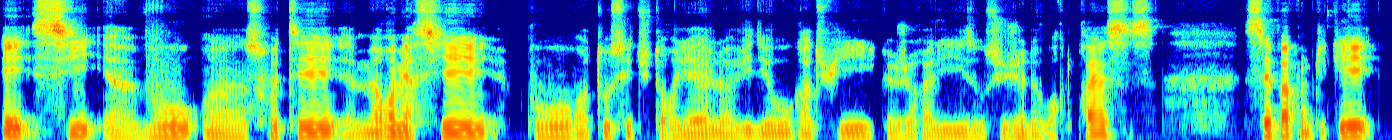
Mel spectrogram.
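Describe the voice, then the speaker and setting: A man hosting a screen-recorded software tutorial, explaining step by step with many hesitations and restarts. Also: low-pitched, a little slow, no echo, studio quality. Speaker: tutorial host.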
